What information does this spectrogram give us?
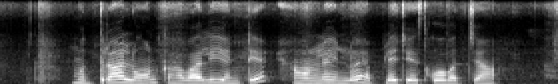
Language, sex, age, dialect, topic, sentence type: Telugu, female, 18-24, Utterandhra, banking, question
